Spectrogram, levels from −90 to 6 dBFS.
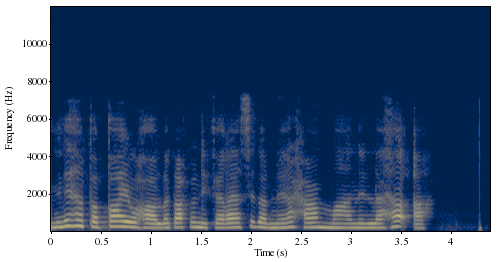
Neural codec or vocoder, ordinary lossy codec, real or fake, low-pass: codec, 16 kHz, 1 kbps, FunCodec, trained on LibriTTS, 50 frames a second; none; fake; 7.2 kHz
